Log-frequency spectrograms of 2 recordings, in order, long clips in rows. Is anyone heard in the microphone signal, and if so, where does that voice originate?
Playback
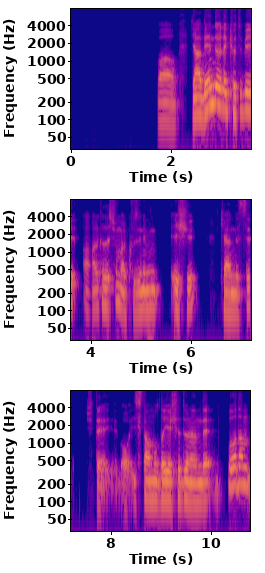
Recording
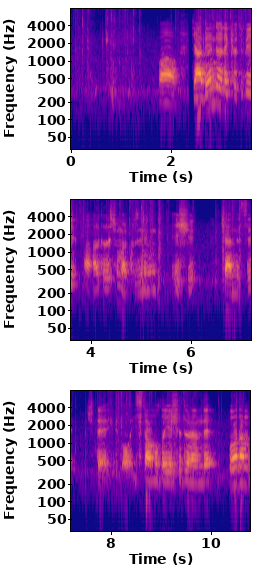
echo only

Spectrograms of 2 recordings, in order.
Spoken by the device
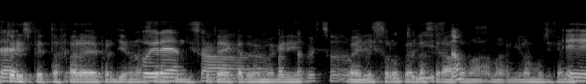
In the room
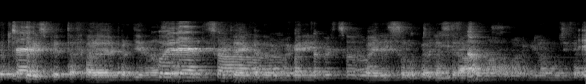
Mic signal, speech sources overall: echo only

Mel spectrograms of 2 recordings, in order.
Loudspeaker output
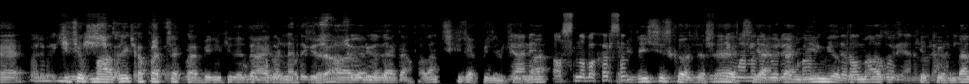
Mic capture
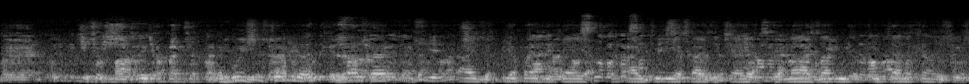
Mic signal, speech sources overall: both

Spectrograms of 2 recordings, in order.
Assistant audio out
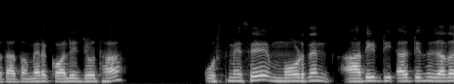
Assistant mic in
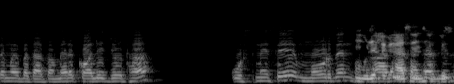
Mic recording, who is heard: both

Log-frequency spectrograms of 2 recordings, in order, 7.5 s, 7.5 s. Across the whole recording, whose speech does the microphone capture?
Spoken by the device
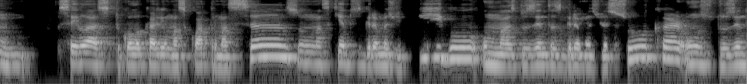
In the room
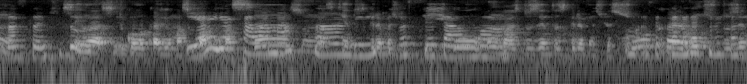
both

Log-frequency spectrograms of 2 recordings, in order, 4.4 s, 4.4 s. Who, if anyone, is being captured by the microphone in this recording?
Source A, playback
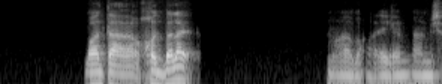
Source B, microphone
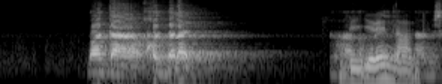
both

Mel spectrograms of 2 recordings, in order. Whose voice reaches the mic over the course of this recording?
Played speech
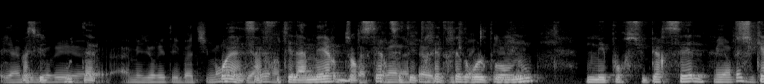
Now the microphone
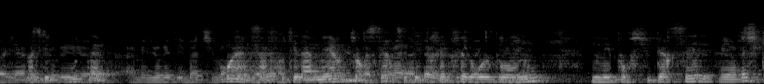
echo only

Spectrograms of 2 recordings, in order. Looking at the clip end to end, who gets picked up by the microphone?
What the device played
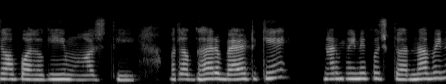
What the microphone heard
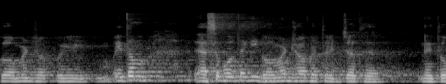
user only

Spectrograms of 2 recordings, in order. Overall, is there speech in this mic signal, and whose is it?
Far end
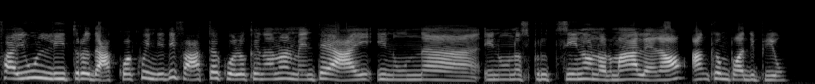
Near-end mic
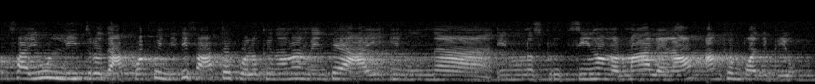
echo only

